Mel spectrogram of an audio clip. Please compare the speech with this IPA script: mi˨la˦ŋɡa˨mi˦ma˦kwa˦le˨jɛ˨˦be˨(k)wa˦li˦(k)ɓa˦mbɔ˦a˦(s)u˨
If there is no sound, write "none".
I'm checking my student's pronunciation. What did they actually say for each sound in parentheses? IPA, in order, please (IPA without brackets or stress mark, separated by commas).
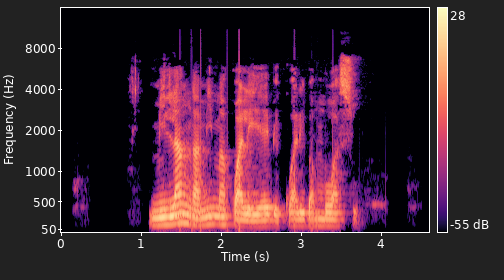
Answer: k, none, s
